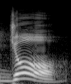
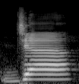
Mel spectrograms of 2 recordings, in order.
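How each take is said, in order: First: The vowel is thick and rounded. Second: The vowel is thin and open. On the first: The speaker calls it wrong. "Jangan baca jo. Tak betul" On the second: The speaker calls it right. "sifat dia tidak tebal"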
